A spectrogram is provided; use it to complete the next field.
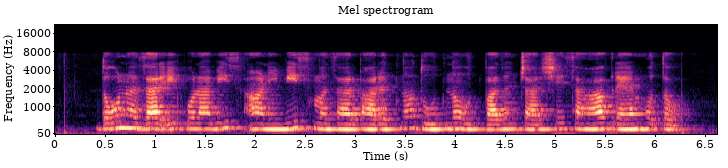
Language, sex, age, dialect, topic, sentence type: Marathi, female, 18-24, Northern Konkan, agriculture, statement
